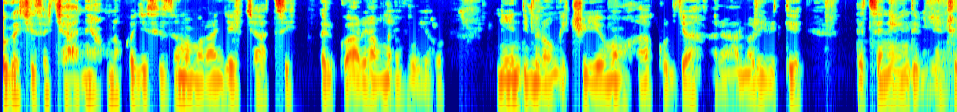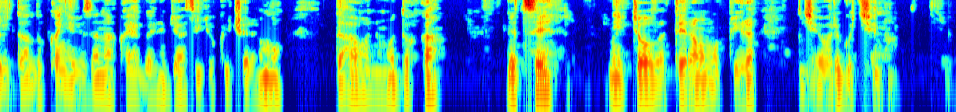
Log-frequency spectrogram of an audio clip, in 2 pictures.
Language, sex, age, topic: Kinyarwanda, female, 18-24, government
